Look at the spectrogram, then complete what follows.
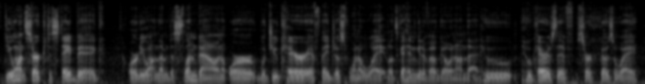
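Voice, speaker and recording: American guy hosting a live podcast, lowish voice, casual and opinionated chat. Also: normal speed, fairly bright tone. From United States. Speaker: podcast host.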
